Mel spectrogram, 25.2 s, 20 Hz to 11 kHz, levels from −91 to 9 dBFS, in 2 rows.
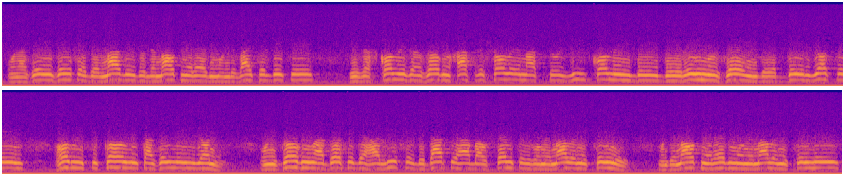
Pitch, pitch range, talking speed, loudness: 180 Hz, 160-190 Hz, 145 wpm, -19 LUFS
